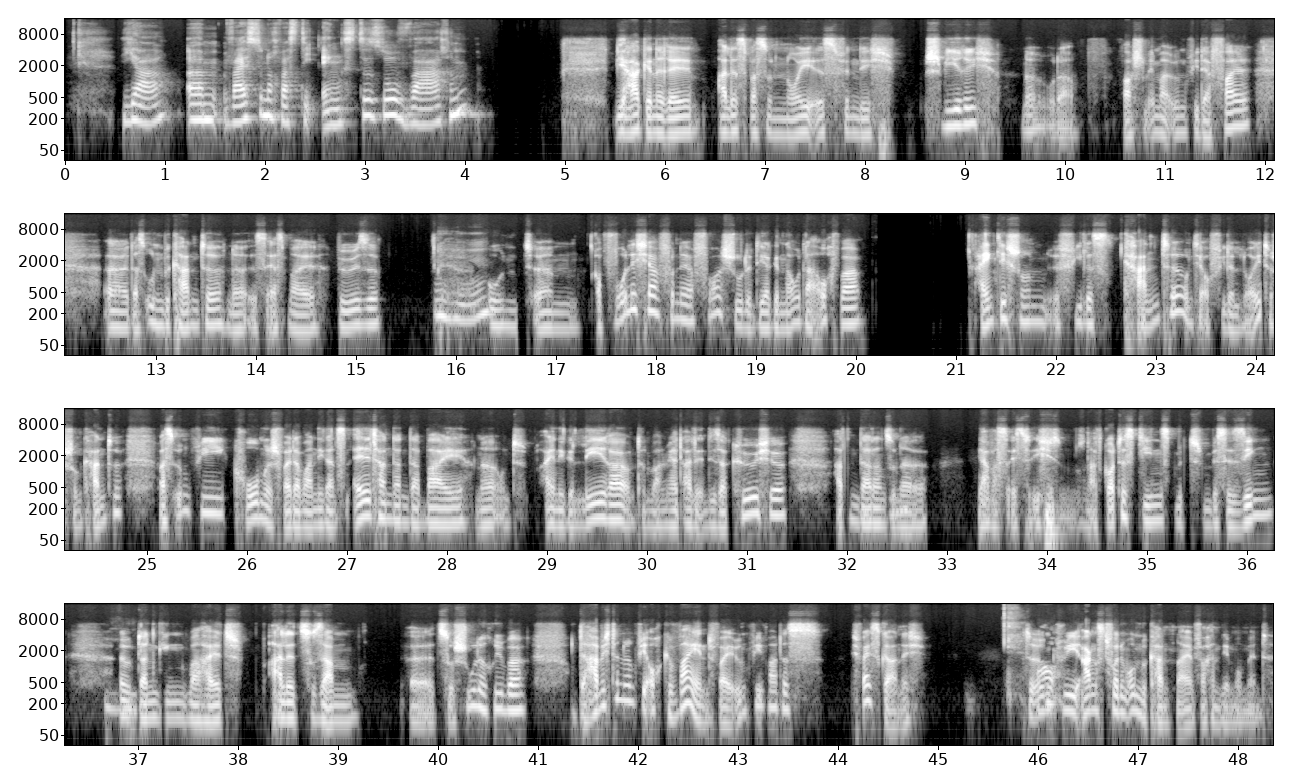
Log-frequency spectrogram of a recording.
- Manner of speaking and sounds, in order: none
- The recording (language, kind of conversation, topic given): German, podcast, Kannst du von deinem ersten Schultag erzählen?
